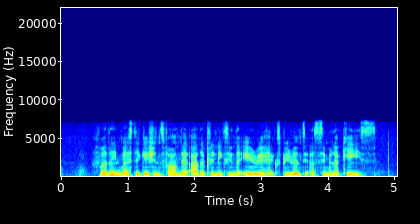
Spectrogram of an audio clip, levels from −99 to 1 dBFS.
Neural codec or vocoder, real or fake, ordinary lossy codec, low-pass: none; real; none; 7.2 kHz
